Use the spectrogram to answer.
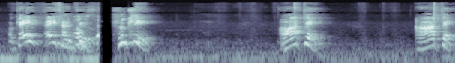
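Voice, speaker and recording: A man talks at a very slow pace with long, frequent pauses, his voice carrying audible room echo over light background noise. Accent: Japanese. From Japan. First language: Japanese. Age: 70s. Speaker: karate master. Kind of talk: martial arts instruction. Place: gym. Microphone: camera far.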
